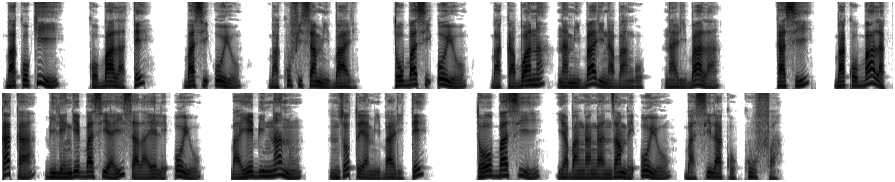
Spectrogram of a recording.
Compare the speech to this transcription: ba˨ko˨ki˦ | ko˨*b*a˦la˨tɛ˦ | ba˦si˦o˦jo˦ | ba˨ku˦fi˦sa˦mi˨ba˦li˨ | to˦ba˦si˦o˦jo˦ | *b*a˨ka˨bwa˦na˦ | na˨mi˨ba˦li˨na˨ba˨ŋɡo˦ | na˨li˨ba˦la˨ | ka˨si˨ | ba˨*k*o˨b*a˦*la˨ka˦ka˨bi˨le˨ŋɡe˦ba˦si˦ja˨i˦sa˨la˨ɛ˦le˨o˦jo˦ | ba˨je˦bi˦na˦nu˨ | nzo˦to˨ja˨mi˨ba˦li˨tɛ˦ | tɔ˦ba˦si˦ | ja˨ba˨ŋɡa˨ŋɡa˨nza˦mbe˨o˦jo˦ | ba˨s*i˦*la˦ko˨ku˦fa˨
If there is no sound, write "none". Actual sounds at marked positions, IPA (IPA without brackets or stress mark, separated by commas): b, b, k, a˦, i˦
